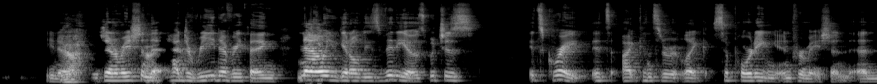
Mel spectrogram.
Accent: Portland, Oregon, United States; moved away as an adult; also born or lived in Honolulu, Hawaii; now in New York City, United States; I grew up in Oregon with nature and activism and a real sense of personal freedom, you know, kind of a nature-based spiritual yeah. philosophy. My parents left the Catholic Church and were fairly atheistic in their approach when I was younger.

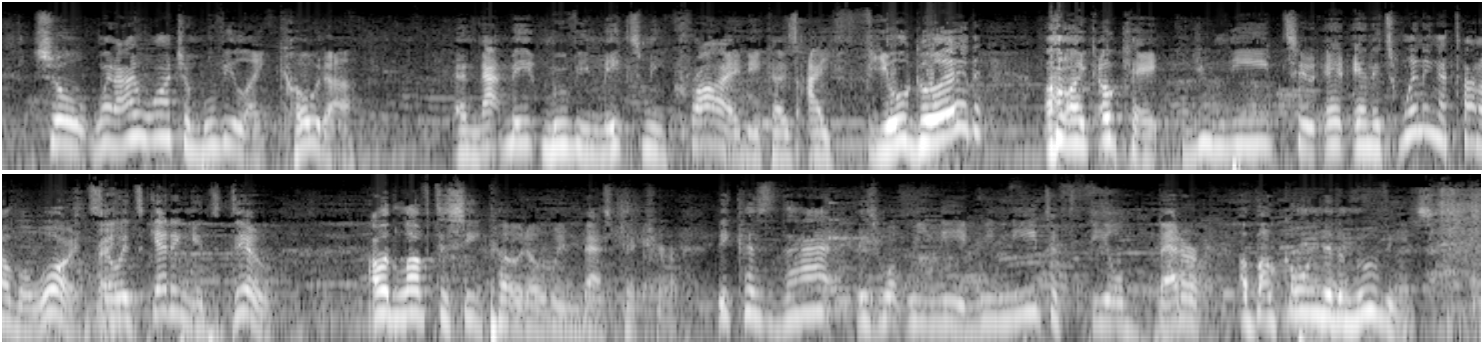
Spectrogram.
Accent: Boston, Massachusetts, United States; I'm from Boston

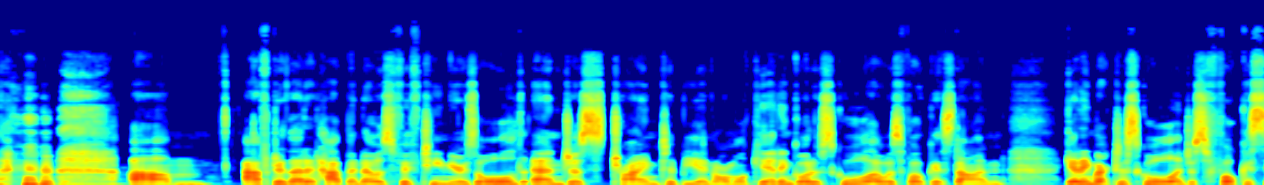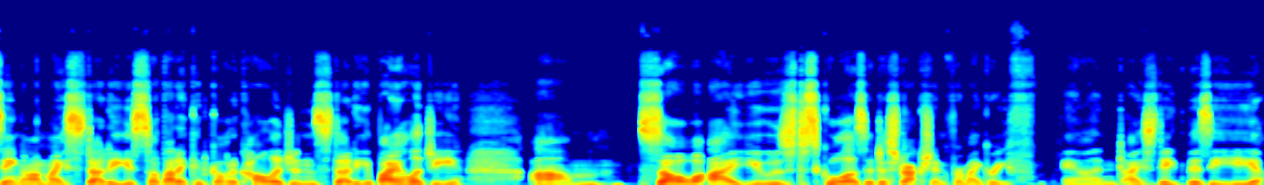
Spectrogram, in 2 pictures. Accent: St. Paul, Minnesota, United States; I'm from Minnesota, um, okay. um, born in St. Paul

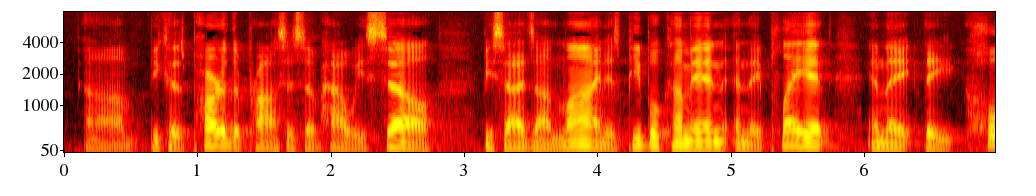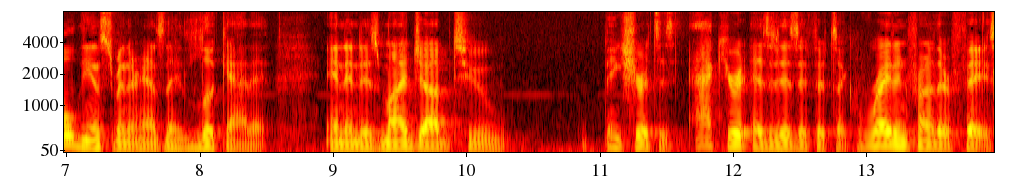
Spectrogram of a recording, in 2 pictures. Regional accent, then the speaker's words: Cleveland, Ohio, United States; moved away; my hometown, Cleveland

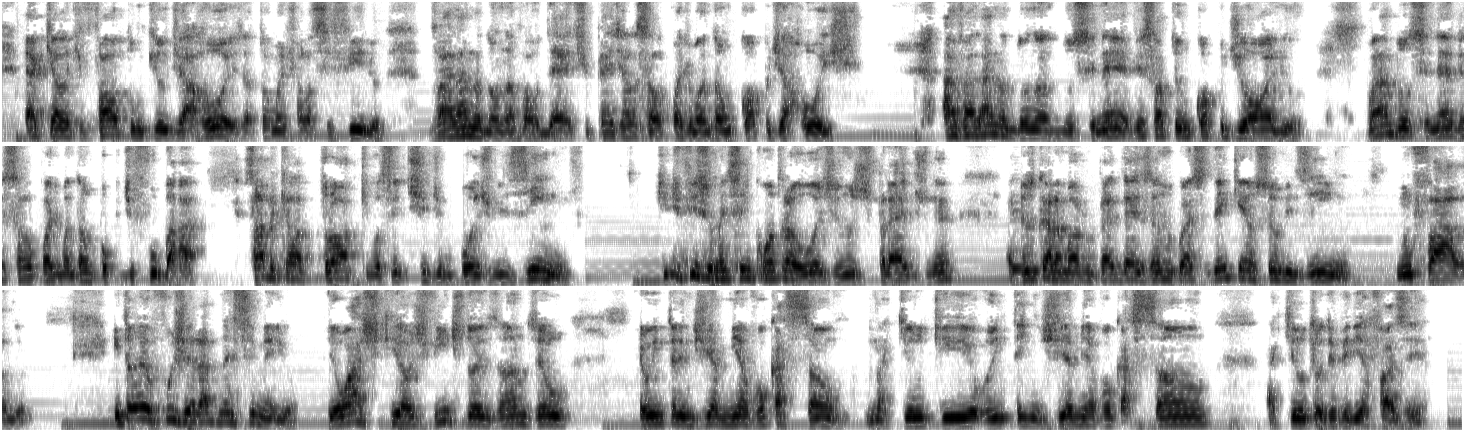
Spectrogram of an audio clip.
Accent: Rio de Janeiro, Brazil; Eu nasci em Vila Aliança, numa rua chamada Rua do Bom Jesus

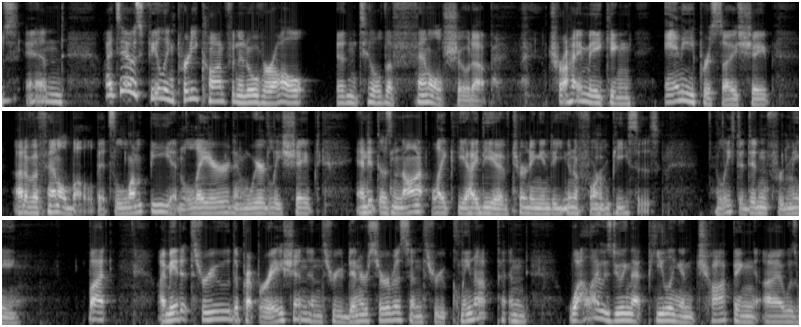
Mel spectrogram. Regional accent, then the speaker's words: Thunder Bay, Ontario, Canada; moved away as an adult; now in Vancouver, Canada; During high school, I'd worked in a commercial kitchen in a hotel called the Valhalla Inn in my hometown of Thunder Bay.

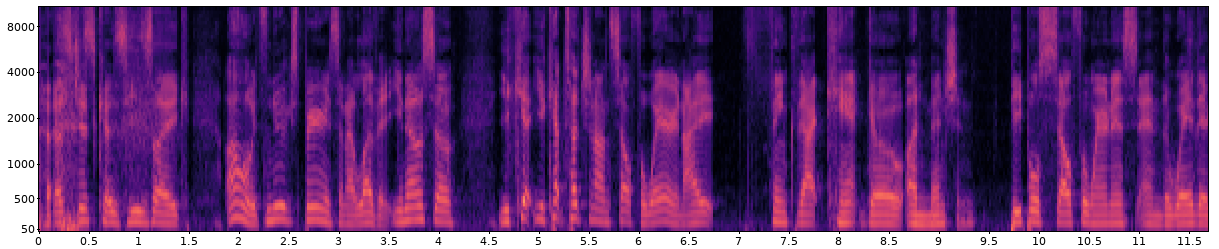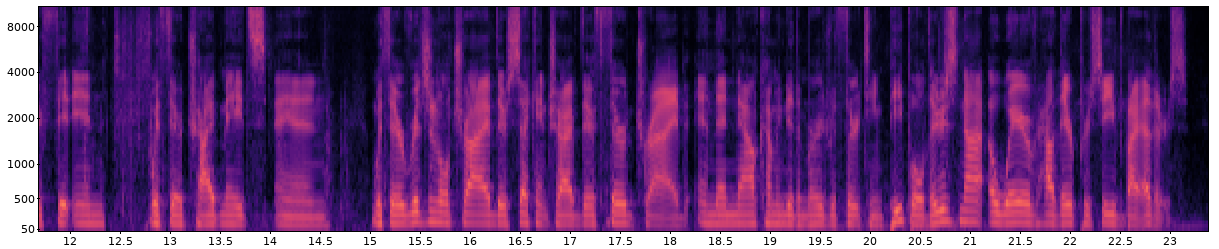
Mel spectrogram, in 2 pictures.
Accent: Florida, United States; I'm from Florida

